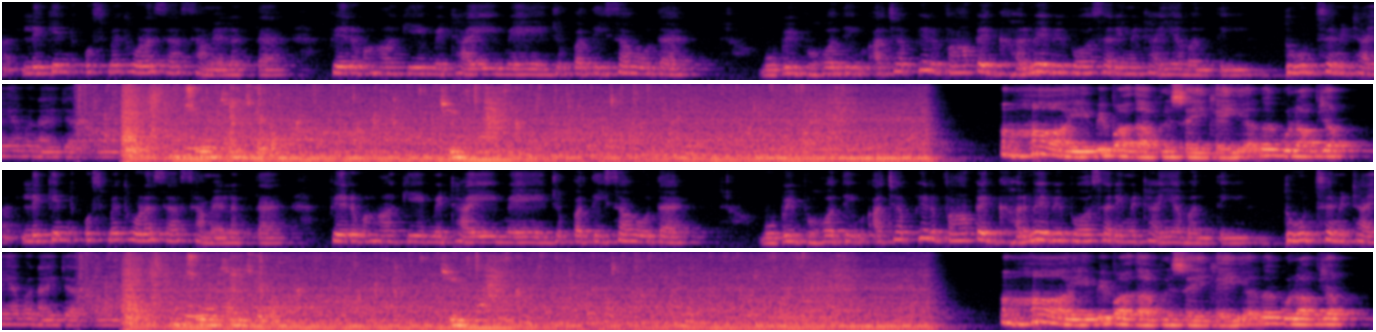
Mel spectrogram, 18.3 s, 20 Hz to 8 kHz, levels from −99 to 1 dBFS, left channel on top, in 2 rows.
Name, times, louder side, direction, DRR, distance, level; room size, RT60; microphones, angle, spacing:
voice 1, 0.0-1.9 2.2-4.6 5.1-10.0 10.3-11.8 12.3-13.3 13.6-15.0, right 1 dB, 35° right, 6 dB, 0.4 m, -39 dB
sound 1, 9.6-14.9, left 2 dB, 80° left, 1.3 m, -39 dB
sound 2, 9.9-15.4, left 2 dB, 40° left, 0.6 m, -29 dB
voice 2, 10.3-10.9 12.1-12.2 15.8-18.0, equal, 55° left, -4 dB, 1.6 m, -26 dB
4.2 x 2.6 x 2.5 m, 0.42 s
head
